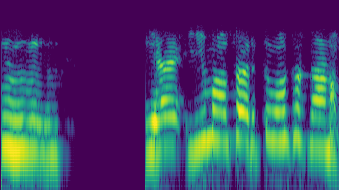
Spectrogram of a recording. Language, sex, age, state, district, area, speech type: Malayalam, male, 18-30, Kerala, Idukki, rural, conversation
